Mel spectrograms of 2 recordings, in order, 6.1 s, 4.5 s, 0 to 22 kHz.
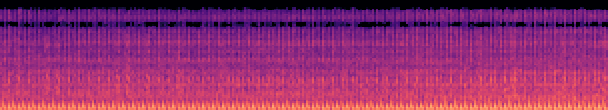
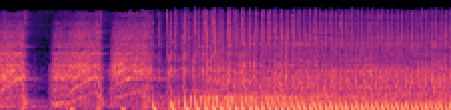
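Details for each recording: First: Gravely Promaster 50 tractor, sitting two years, after filing the points and giving it a shot of fluid: steady single-cylinder thump at about four beats a second; stalled after about 150 feet from a loose clip inside the spark plug wire boot. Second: Gravely Promaster 50 tractor, sitting two years, after refitting the loose plug-wire clip, taken out of gear: a couple of cranks, then it catches and settles into a fast, even putter; runs well, though the rotted mower deck vibrates badly.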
